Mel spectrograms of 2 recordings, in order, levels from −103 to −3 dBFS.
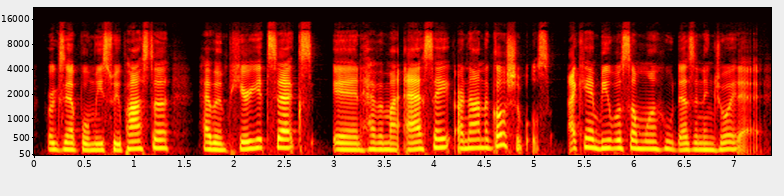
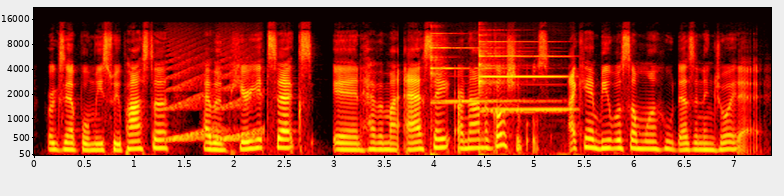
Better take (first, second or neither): first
